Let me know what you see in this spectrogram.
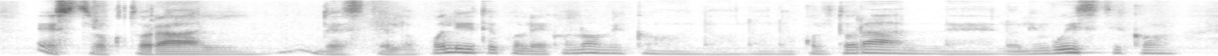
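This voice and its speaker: On a very clean recording with a silent background, a man with an Arabic accent speaks at a fairly slow pace and fairly low pitch, his tone dark, mellow and somewhat breathy, with ordinary pitch variation. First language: Arabic (speaking Spanish). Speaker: professor. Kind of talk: interview. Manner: hesitant, many fillers and repetitions.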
